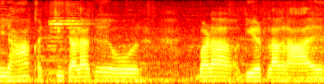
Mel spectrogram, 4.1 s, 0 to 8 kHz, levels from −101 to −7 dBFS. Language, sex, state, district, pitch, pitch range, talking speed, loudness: Hindi, male, Uttar Pradesh, Jalaun, 140 Hz, 135-145 Hz, 150 wpm, -17 LUFS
